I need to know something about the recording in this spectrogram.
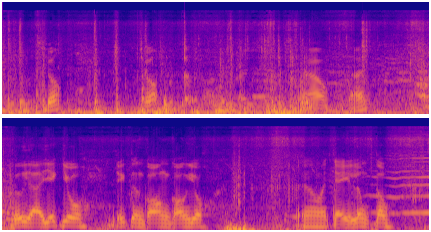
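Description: A man talks nearby outdoors.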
